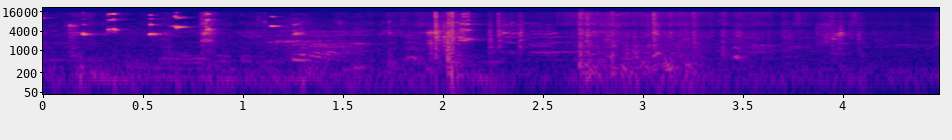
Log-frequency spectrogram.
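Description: Indoor pigeons coo with short chirps and wing flutters in a brief burst, followed by softer scuffling and a voice.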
